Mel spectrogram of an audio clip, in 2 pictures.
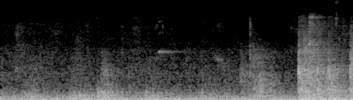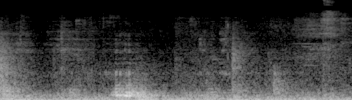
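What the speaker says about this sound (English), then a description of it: "Someone left the French doors open. I'll close them." French doors pulled shut on a stage, with a sliding rattle and then a soft thump of the doors meeting, fairly faint and distant over a low background rumble.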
